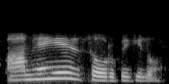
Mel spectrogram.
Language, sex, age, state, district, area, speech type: Urdu, female, 30-45, Delhi, East Delhi, urban, conversation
